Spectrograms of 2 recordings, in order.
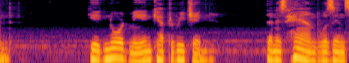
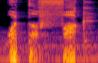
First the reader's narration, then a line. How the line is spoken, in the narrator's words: he whispered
